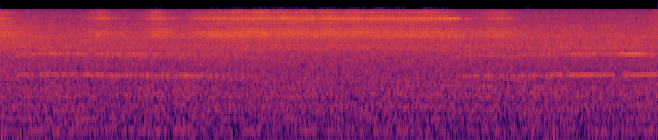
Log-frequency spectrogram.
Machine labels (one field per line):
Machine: fan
